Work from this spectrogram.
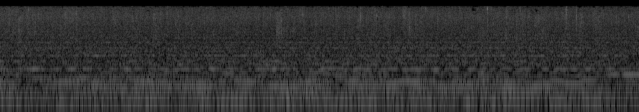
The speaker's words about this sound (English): These drops that fall from the sky, these sparkling raindrops.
